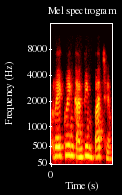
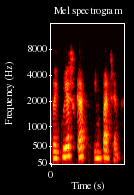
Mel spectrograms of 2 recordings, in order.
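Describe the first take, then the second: First: It sounds like requiem cantim pacem. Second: It sounds like requiescat in pacem. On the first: The speaker calls it wrong. "el actor dijo algo así como" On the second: The speaker calls it right. "Fijaros cómo se pronuncia"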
